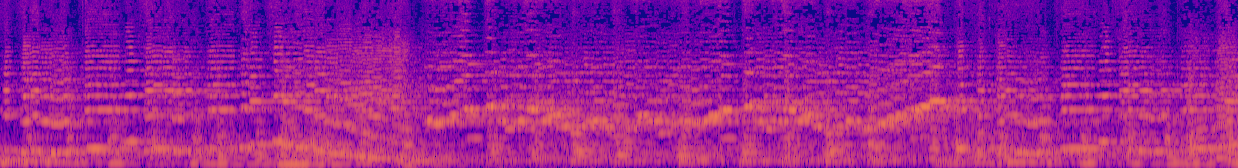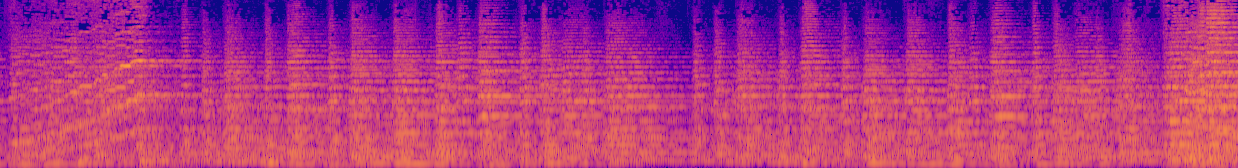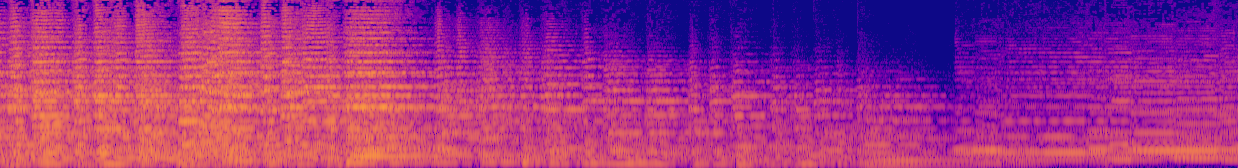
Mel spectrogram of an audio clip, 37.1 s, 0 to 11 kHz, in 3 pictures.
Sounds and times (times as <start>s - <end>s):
Brass instrument: 0.0s - 37.1s.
